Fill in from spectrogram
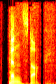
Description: [pen·stock]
